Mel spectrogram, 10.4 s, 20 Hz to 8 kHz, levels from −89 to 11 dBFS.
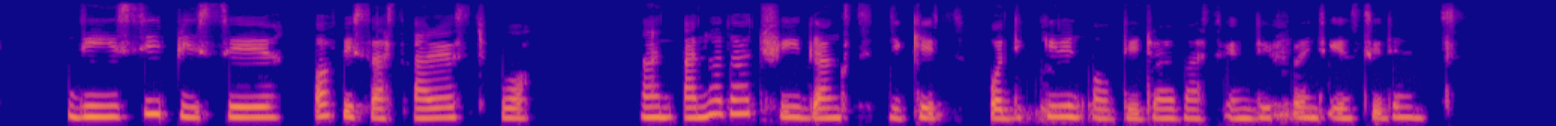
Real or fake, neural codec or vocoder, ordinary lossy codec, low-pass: real; none; none; 7.2 kHz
